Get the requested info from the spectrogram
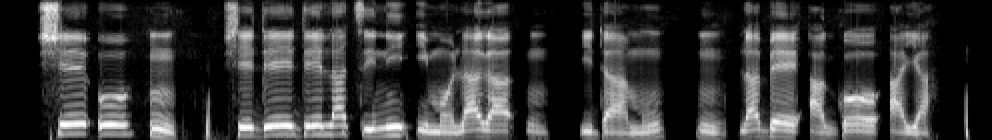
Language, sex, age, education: Yoruba, male, 15-29, tertiary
